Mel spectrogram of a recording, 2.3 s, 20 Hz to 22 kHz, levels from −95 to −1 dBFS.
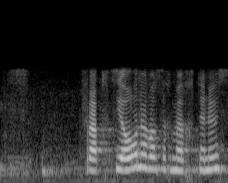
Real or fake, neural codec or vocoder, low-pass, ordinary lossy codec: fake; codec, 16 kHz, 6 kbps, DAC; 5.4 kHz; Opus, 32 kbps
